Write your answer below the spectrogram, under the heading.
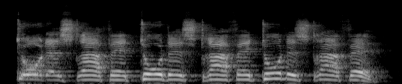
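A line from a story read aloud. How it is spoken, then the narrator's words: Crowd roaring. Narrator (German): Sie brüllten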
